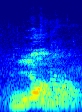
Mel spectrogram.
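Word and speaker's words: know: टू नो इसको देखो कनाव नहीं पढ़ते हैं कन नहीं पढ़ना जब के बले एन साइलेंट होता है उसे के खत्म हो जाता है ठीक है के बोले एन तो के साइलेंट तो इसको पढ़ते हैं न टू न और टू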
